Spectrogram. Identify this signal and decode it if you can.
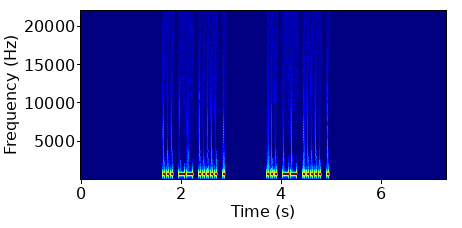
Morse code, heard as a keyed tone, about 30 wpm, 700 Hz. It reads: SM5E SM5E
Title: DXCC-100 Call Signs - 4 Characters - Repeated 2x - 30wpm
